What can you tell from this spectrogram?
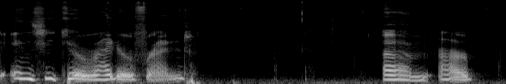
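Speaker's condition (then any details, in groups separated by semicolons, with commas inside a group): Cerebral palsy; wheelchair user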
